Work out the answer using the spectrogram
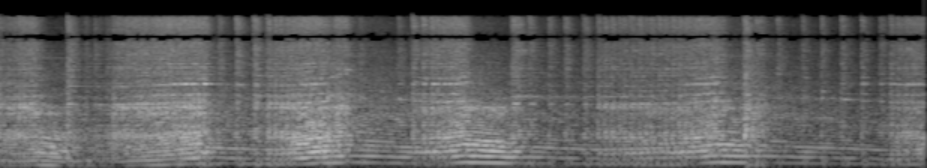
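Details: Derbi two-stroke after carburettor change and exhaust leak repair: crisp buzzing revs climbing and falling cleanly with throttle, much less of the earlier tinny rattle; runs healthy.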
